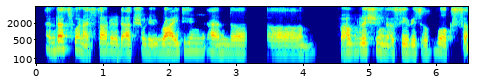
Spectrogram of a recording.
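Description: With fairly even intonation, a normal speaking voice moves at a fairly slow pace. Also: woman, fairly low pitch for a woman. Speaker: author. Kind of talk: casual interview.

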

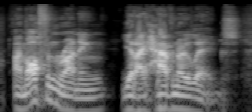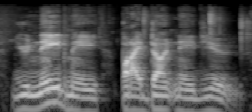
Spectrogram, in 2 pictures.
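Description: Putting on a character voice, a man booms at a very deep, low pitch, speaking at a moderate pace with ordinary pitch variation. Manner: riddling, ominous.

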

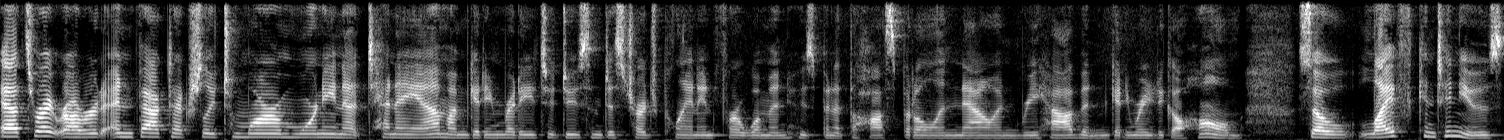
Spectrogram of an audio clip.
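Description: A woman uses a normal speaking voice, fairly low in pitch with ordinary variation. She talks at a fairly quick pace with hardly any pauses. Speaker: lawyer and podcast co-host. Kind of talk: casual conversation between law partners.

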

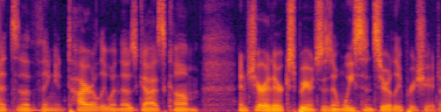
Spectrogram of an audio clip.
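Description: This man talks. His pace is very fast. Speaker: aviation college instructor. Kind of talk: casual interview chat.

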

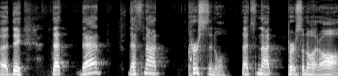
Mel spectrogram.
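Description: Pitched high, a man talks with ordinary pitch variation. He moves at a fairly slow pace and pauses long and often. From northern Mexico; Nogales, Sonora. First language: Spanish. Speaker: counselor. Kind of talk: interview.

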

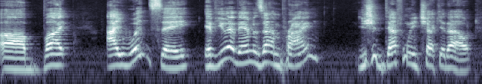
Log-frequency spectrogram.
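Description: With a Milwaukee accent, a man talks in an animated tone at a high pitch, with lively intonation and a fairly slow pace. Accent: Milwaukee Wisconsin Midwestern. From Wisconsin, US. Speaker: podcast host. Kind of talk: casual banter, show host. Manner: animated, jokey.

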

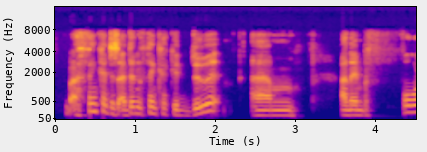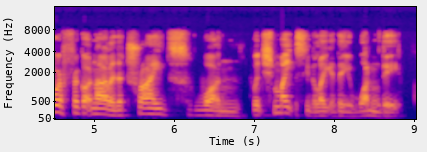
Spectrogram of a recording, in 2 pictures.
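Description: A man with a Scottish accent at a moderate pace, his intonation lively. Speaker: horror novelist. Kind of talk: interview.

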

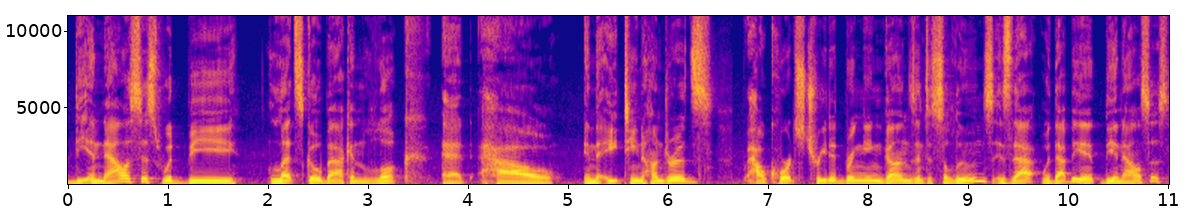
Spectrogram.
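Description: A man with a plain, everyday voice and an American accent, medium pitch with ordinary variation, a fairly slow pace and very even loudness. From North Carolina. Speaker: podcast host. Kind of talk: interview.

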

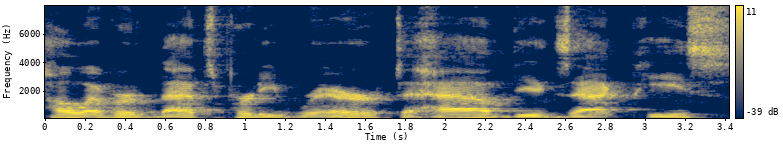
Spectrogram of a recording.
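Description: A man speaks in a plain, everyday voice. His intonation is fairly even and his pace fairly slow. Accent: Canadian. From Canada. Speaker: equipment company marketing manager. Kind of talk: interview.

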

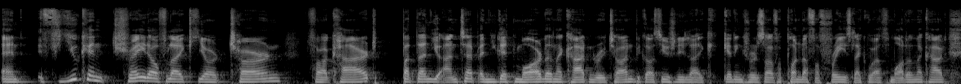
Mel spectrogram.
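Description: A man with a non-native accent speaks at a fairly quick pace and medium pitch, his tone bright and sharp. The intonation is fairly even, and the recording is very clean with a silent background. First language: not English. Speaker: podcast host. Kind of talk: casual chat.

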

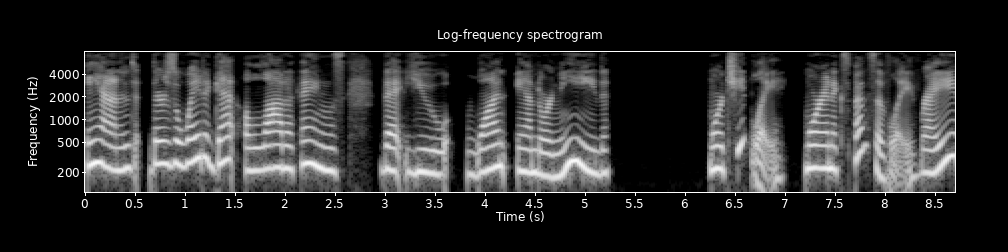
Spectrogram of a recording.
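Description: A woman in an ordinary speaking voice, fairly high in pitch, talks fairly slowly with lively intonation. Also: dry, close sound with no echo. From Maryland, US. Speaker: transformational coach. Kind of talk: interview conversation.

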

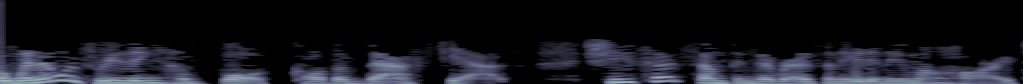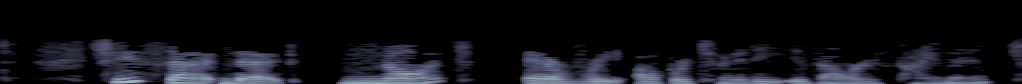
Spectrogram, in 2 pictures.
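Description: A woman's voice at a medium pitch shows ordinary pitch variation and keeps a moderate pace. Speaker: pastor and homeschool mom. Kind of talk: interview.

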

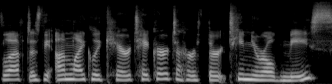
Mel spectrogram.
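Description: A woman talks at a fairly quick pace in a plain, everyday voice. The recording is very clean, with a silent background and a dry, close sound with no echo. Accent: American. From Oklahoma and southwest Missouri. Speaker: film director and writer. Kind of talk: interview. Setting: film festival.

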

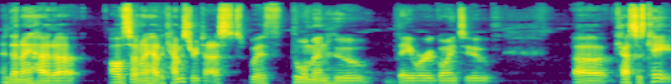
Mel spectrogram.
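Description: On a very clean recording with a silent background, a man with a Midwestern US accent talks at a fairly quick pace in a medium pitch, his intonation monotone and flat. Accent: General American, Midwest. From Michigan, suburban Detroit. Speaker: actor. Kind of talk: casual chat.

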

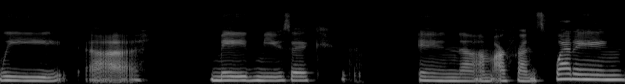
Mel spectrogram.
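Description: A woman with an American accent talks at a very slow pace, leaving long, frequent pauses. Her fairly low voice keeps fairly even intonation and very even loudness. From New Jersey. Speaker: music therapist and small business owner. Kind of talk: casual interview chat.

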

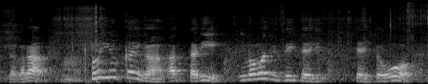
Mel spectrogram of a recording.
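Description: A man's intonation is lively as he speaks amid audible room echo and noticeable background noise. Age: 40s. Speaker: game shop owner. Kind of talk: casual chat. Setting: rented room with co-hosts.

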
